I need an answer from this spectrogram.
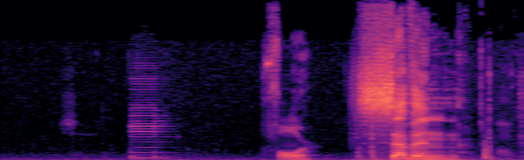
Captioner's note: beeping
